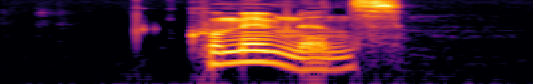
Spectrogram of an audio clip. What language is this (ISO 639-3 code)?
swe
